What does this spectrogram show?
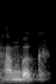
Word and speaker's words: Hamburg: negaranya khususnya untuk orang-orang hambek jatuh kalau burger jadi hamburger enggak Dewi bacanya HAM bek ambek itu nanti ada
